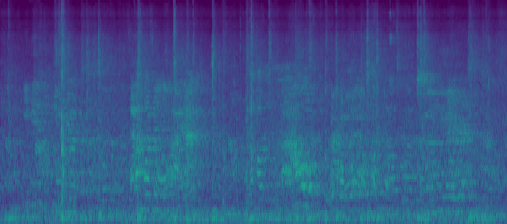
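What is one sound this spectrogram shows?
A basketball bounces on a hard court with sharp thuds.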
